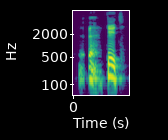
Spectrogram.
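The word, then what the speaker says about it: catch: इसके आगे जैसे यहाँ पर आ गया कैच, कैच, इसमें कैटेच नहीं पढ़ रहे हम लोग, है ना, कैटेच नहीं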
